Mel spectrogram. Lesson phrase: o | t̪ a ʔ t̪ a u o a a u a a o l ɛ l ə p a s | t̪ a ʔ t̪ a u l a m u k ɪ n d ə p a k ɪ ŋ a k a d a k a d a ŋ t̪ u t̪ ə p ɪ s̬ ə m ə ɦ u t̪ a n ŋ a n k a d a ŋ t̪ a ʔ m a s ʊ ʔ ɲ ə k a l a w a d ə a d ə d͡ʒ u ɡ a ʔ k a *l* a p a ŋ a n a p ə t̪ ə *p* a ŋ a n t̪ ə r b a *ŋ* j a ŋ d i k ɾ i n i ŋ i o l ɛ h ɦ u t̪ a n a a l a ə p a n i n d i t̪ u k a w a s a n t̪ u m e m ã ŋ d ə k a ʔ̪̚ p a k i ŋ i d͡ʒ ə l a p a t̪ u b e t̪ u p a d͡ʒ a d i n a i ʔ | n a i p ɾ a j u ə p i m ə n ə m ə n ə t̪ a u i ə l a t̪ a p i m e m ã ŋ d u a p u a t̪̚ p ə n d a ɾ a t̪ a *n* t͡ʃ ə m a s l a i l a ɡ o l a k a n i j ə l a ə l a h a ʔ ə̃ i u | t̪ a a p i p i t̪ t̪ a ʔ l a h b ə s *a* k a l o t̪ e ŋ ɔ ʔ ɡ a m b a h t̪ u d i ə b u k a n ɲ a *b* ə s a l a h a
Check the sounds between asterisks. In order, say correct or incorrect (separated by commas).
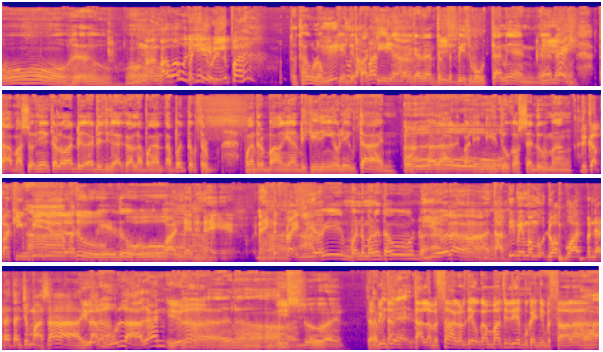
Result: correct, correct, correct, correct, correct, correct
